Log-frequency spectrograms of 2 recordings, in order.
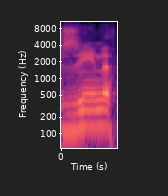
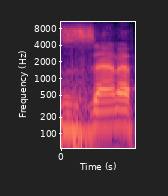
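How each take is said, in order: First: It is said with an American pronunciation. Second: It is said with a British pronunciation. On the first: "or the United States" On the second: "depending on if you're from Britain"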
